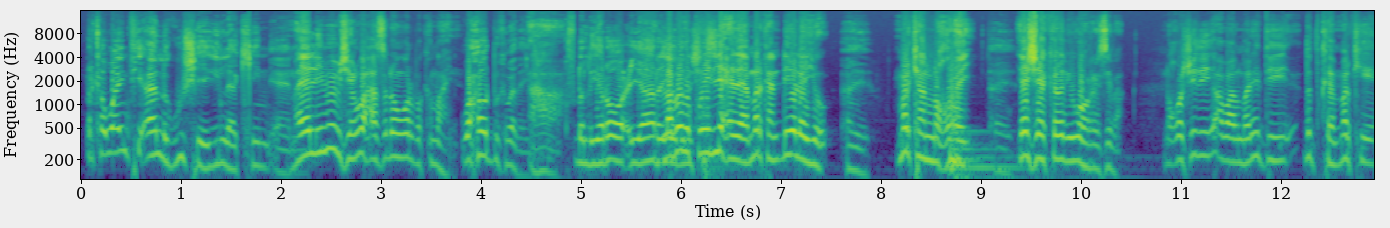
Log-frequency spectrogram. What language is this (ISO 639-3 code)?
ara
